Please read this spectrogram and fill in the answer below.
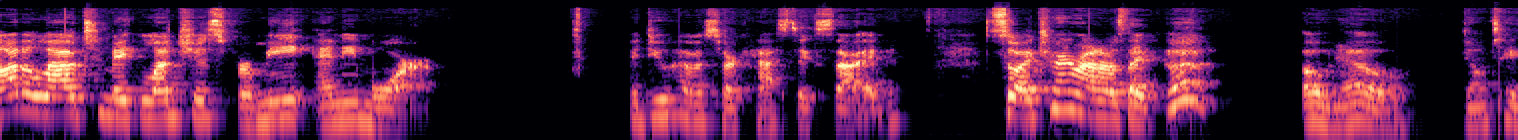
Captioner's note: gasp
